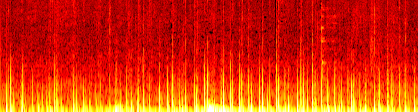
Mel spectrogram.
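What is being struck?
Round cork board.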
